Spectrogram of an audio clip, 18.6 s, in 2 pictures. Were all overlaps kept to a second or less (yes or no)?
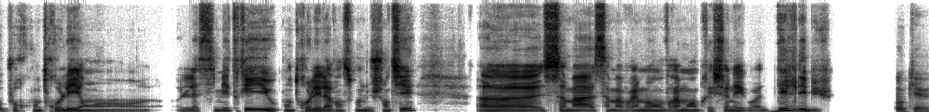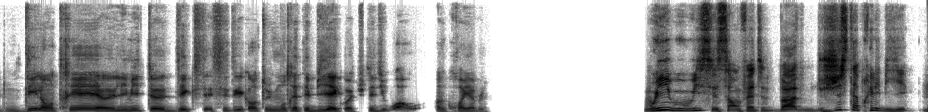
yes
